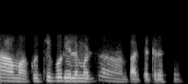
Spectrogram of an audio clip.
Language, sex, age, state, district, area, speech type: Tamil, male, 18-30, Tamil Nadu, Erode, rural, conversation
